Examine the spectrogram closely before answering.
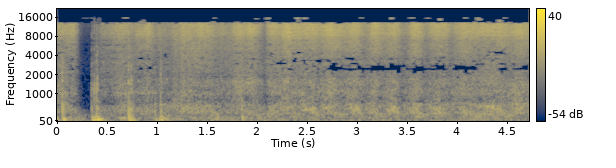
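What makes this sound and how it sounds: Fingers and nails rub and scratch a large, hollow, inflated white latex balloon. A few soft thumps open the clip, then a steady, low, rumbling friction sound continues with faint high hiss above it.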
